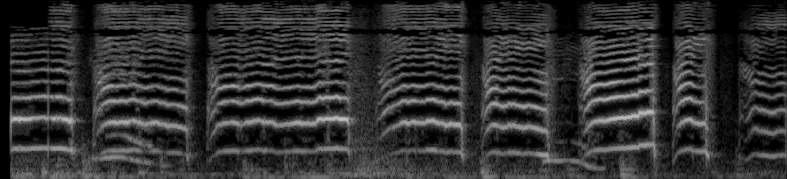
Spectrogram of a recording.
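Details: A fox, described as happy, gives a run of drawn-out, whining cries, each about a second long and rich in overtones.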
